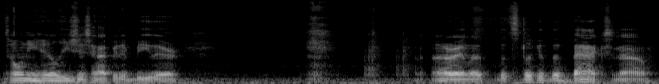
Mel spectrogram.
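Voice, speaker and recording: A man's voice: rumbling low, animated, moderate pace, vocal fry, warm tone, slight background noise. A man giving casual, conversational reaction commentary on sports footage, often repeating phrases for emphasis.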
